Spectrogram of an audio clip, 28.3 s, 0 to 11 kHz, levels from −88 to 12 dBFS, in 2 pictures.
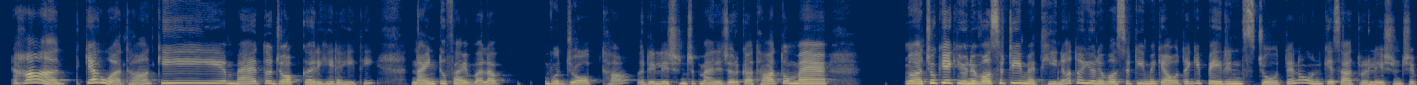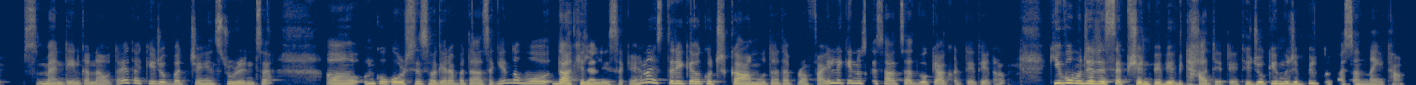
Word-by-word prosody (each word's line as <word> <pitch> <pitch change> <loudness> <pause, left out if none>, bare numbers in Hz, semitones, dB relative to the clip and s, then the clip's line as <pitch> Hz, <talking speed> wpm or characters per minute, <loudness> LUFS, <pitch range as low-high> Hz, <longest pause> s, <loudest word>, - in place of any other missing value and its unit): हाँ, 310 -7 +5
त 235 +2 -11
क्या 380 +2 +6
हुआ 350 - +2
था 210 +3 -3
कि 305 -1 0
मैं 265 0 +1
तो 295 - -1
जॉब 245 -1 +1
कर 225 -2 +1
ही 235 +2 -1
रही 210 -3 -3
थी। 280 +4 -8 0.4
9 225 +1 +2
टू 265 - -2
5 225 -4 -1
वाला 220 +1 +1 0.6
वो 255 - +1
जॉब 215 +1 -1
था, 205 - -4 0.2
रिलेशनशिप 235 +2 -2
मैनेजर 205 +2 0
का 230 - +1
था। 245 +4 +3
तो 285 - +1
मैं 260 0 +5 0.8
अ, 265 -1 +6
चूँकि 345 +6 +5
एक 325 -3 +3
यूनिवर्सिटी 275 +4 +5
में 245 -5 +3
थी 215 -1 -1
ना, 225 +6 -1
तो 360 - -1
यूनिवर्सिटी 260 -3 +1
में 245 0 +1
क्या 235 -2 +1
होता 215 +3 -2
है - - -2
कि 290 - -2
पैरेंट्स 240 -2 +2
जो 230 -2 +1
होते 205 +5 -3
हैं - - -1
ना, 365 - -5
उनके 245 -7 0
साथ 225 -3 -2
रिलेशनशिप्स 210 +2 -4
मेंटेन 205 -1 -3
करना 200 0 -6
होता 225 - -8
है, 345 - 0
ताकि 275 -7 -5
जो 230 -1 -1
बच्चे 205 +1 -6
हैं, 210 -1 -3
स्टूडेंट्स 200 0 -4
हैं - - -4 0.6
अ, - - -2 0.3
उनको 250 0 +1
कोर्सेस 225 -1 +1
वग़ैरह 210 0 -1
बता 200 0 -4
सकें, 215 +8 -7
तो 350 - -1
वो 270 -2 +1
दाखिला 220 -3 +4
ले 165 - -2
सकें। 190 +4 -9
है 250 - -2
ना? 410 - 0
इस 335 - -3
तरह 275 -1 +3
का 265 -2 +4
कुछ 250 -1 -1
काम 200 -2 +4
होता 190 0 -4
था, 210 - -4
प्रोफ़ाइल, 205 - -3
लेकिन 305 -2 -1
उसके 275 -1 -7
साथ-साथ 225 -3 -2
वो 225 - +1
क्या 210 -3 0
करते 200 0 -10
थे 215 - -4
ना, 270 - -11 0.5
कि 300 - +5
वो 330 +2 +5
मुझे 275 -2 +6
रिसेप्शन 245 -2 +3
पे 180 - +3
भी 195 +1 +4
बिठा 175 -3 -3
देते 160 0 -6
थे, 210 - -1
जो 225 - +5
कि 245 - +3
मुझे 215 0 +1
बिल्कुल 210 +1 -5
पसंद 175 0 -6
नहीं 155 -3 -6
था। - - -7
235 Hz, 220 wpm, -22 LUFS, 210-265 Hz, 0.8 s, क्या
